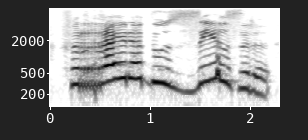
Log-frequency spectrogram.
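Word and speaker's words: Ferreira do Zêzere: Ferreira do Zezer.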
